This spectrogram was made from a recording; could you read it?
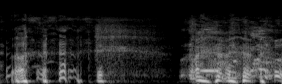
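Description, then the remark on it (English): A burst of several short, rough coughs in quick succession, a brief pause, then another run of throaty coughing with a faintly laugh-like quality. “So, yeah, you coughed out too. Now you got me going.”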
